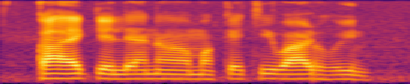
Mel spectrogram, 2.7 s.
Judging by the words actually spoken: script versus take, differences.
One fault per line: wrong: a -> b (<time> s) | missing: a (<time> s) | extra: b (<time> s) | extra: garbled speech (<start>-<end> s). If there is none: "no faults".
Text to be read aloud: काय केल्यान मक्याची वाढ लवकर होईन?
missing: लवकर (2.1 s)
